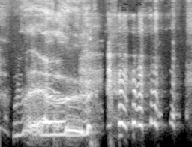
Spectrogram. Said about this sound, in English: Oh, you had a burp?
